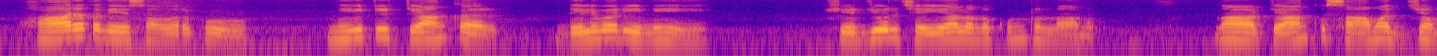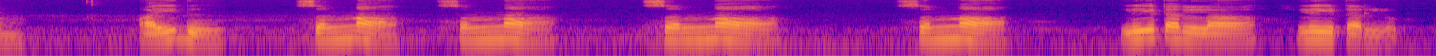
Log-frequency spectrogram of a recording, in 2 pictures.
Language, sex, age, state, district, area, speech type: Telugu, female, 60+, Andhra Pradesh, Krishna, rural, read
